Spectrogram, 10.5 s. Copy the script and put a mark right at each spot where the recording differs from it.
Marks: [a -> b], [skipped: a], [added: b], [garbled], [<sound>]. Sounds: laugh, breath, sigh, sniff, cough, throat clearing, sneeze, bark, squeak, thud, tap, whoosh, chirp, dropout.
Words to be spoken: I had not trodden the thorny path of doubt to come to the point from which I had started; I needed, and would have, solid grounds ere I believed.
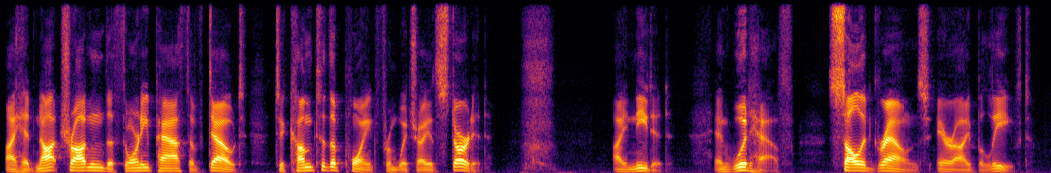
I had not trodden the thorny path of doubt to come to the point from which I had started; [breath] I needed, and would have, solid grounds ere I believed.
